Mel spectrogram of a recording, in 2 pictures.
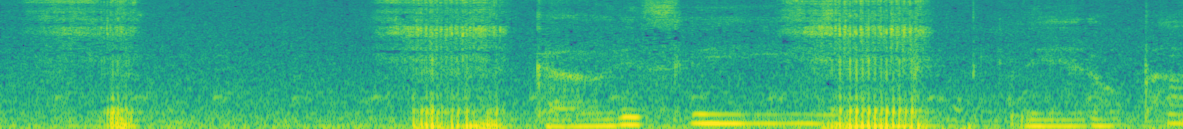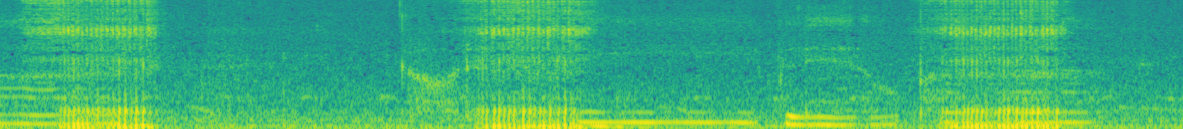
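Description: Snorting, rattling snores with whistling notes between breaths, about five in twelve seconds, from a flat-faced small dog.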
